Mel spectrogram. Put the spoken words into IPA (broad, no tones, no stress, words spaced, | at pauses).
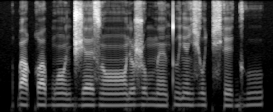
ɓaqʷɤ bɔ̃ d͡ʒɛ zɔ̃ː ɾʲɔʐomɛ̃tʷi ɾʲɛ̃ʑot͡ɕʰeɡʱu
